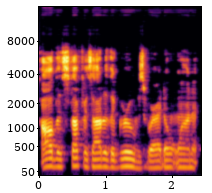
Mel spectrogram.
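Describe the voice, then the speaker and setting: Male hobbyist narrator, folksy and unhurried, mid-range voice, casual step-by-step delivery, muffled lo-fi home recording. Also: mid-range voice, flat delivery, bright, forceful tone. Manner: unhurried, folksy, talking through each step. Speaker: hobbyist demonstrating a repair.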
